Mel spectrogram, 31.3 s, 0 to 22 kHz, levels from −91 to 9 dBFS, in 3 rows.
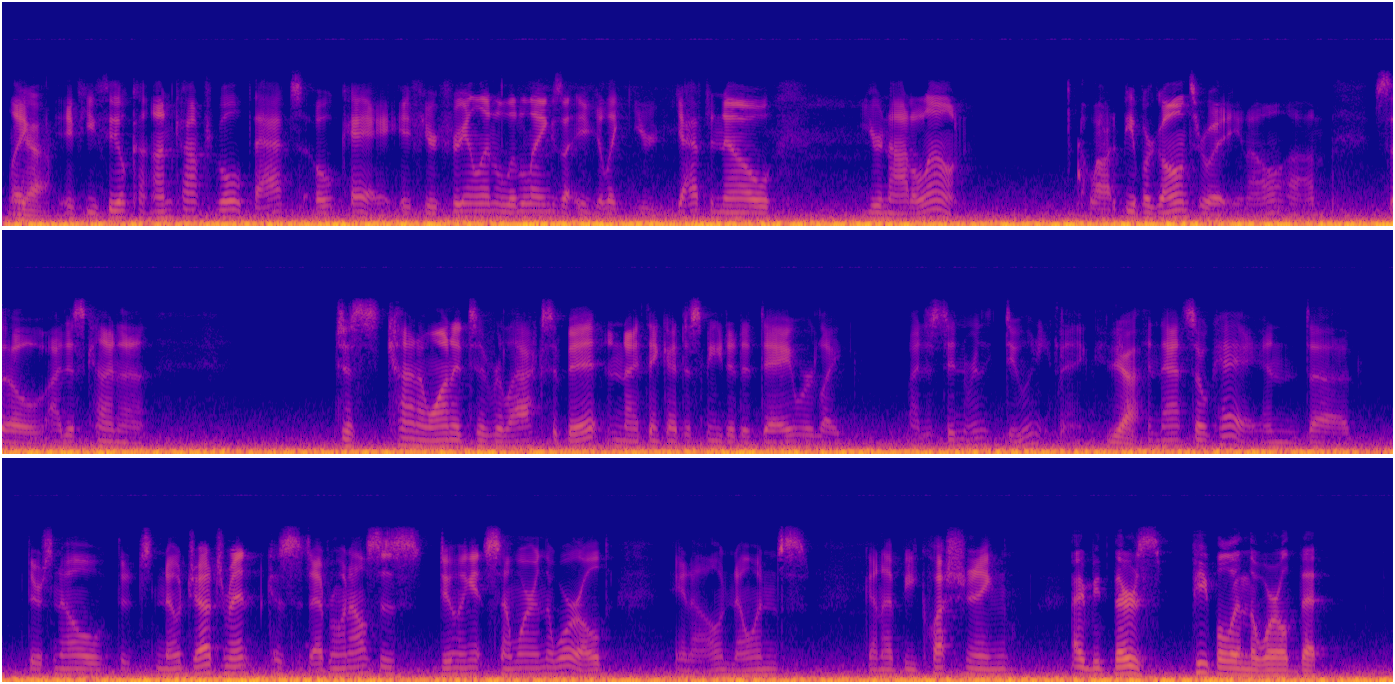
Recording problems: high frequencies cut off; noticeable; nothing above 5.5 kHz
low rumble; loud; throughout; 10 dB below the speech

